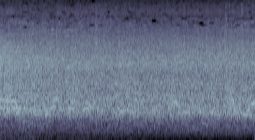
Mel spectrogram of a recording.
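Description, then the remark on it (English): A huge stadium crowd at a World Baseball Classic quarterfinal roars in a dense, sustained wall of cheering after Rosarena's fly ball to the left-field wall is caught, holding steady and loud for several seconds, with no single voice standing out. “How about that Randy pop from the crowd?”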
